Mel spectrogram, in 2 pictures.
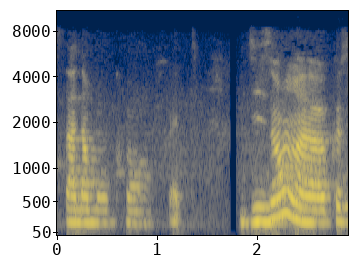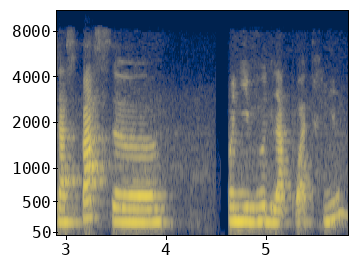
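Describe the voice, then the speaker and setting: A woman explaining a calming emotion exercise in conversation, gentle and demonstrative, often repeating her words. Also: mid-range voice, dull audio. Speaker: emotional wellbeing guide.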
